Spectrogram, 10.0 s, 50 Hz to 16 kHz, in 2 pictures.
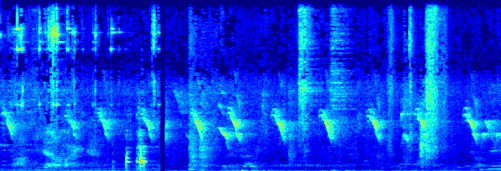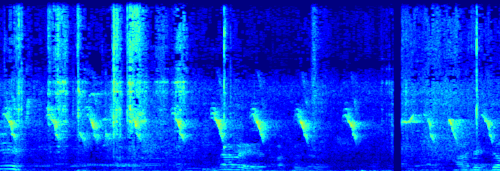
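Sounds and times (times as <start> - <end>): small bird chirping: 0.0 - 10.0.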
